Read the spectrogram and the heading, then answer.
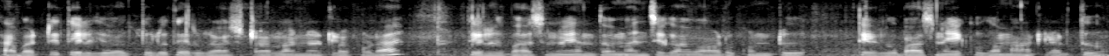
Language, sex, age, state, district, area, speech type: Telugu, female, 60+, Andhra Pradesh, Kakinada, rural, spontaneous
